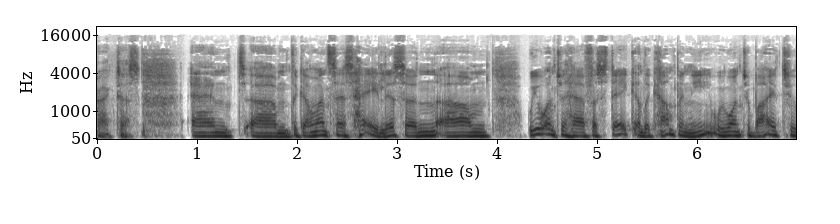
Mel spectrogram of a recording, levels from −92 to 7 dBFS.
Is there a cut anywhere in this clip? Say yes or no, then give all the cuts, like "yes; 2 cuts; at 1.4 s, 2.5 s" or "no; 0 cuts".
no; 0 cuts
